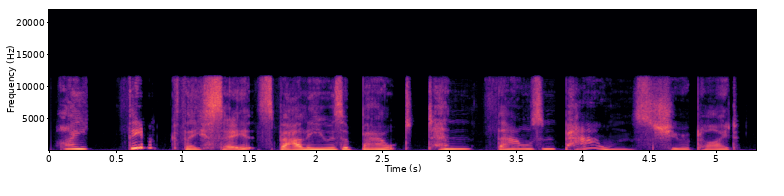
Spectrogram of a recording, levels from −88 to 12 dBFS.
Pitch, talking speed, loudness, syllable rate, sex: 245 Hz, 135 wpm, -19 LUFS, 3.8 syllables/s, female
